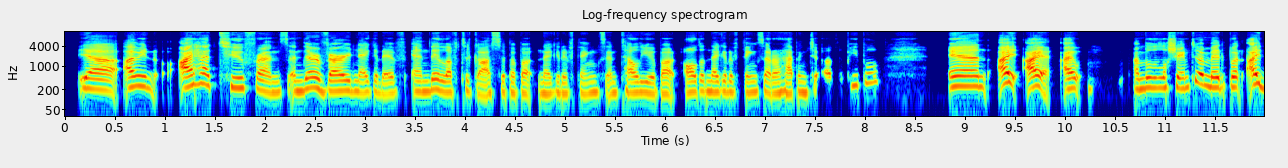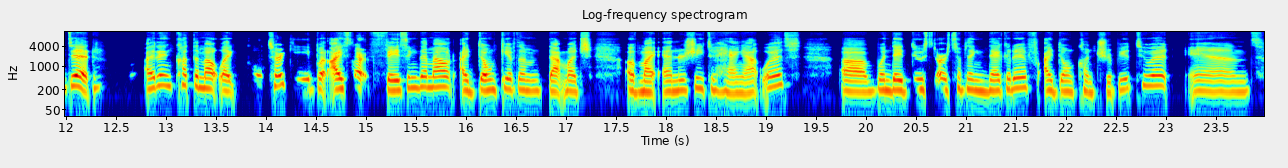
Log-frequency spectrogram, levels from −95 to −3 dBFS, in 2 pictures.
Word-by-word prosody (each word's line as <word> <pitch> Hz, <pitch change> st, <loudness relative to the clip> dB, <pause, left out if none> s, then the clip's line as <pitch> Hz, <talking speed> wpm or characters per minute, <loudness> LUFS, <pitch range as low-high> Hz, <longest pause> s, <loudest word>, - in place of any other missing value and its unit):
Yeah. 205 Hz, -4 st, +4 dB
I 235 Hz, -, +6 dB
mean, 255 Hz, -3 st, -1 dB, 0.2 s
I 235 Hz, -, +10 dB
had 290 Hz, -2 st, +1 dB
2 230 Hz, -3 st, -1 dB
friends 180 Hz, -5 st, -2 dB
and 185 Hz, 0 st, -4 dB
they’re 225 Hz, +1 st, +3 dB
very 185 Hz, +1 st, +4 dB
negative 160 Hz, -1 st, -6 dB, 0.2 s
and 180 Hz, 0 st, -4 dB
they 205 Hz, 0 st, 0 dB
love 170 Hz, -, -3 dB
to 185 Hz, -, -8 dB
gossip 160 Hz, +5 st, -3 dB
about 160 Hz, -1 st, -5 dB
negative 160 Hz, 0 st, -8 dB
things 165 Hz, +2 st, -9 dB
and 160 Hz, -, -7 dB
tell 165 Hz, 0 st, 0 dB
you 160 Hz, -, -3 dB
about 155 Hz, -1 st, -2 dB
all 170 Hz, +1 st, +1 dB
the 185 Hz, -, -6 dB
negative 175 Hz, 0 st, -5 dB
things 170 Hz, +1 st, -6 dB
that 165 Hz, -3 st, -3 dB
are -, -, -2 dB
happening 170 Hz, +2 st, -4 dB
to -, -, -7 dB
other 155 Hz, -, -8 dB
people. 295 Hz, +5 st, -8 dB, 0.7 s
And 255 Hz, 0 st, +6 dB, 0.2 s
I 325 Hz, -, +10 dB
I 485 Hz, -, +9 dB, 0.3 s
I 220 Hz, -, +3 dB, 0.6 s
I’m 210 Hz, -, -1 dB
a 230 Hz, -, +2 dB
little 230 Hz, 0 st, -2 dB
ashamed 235 Hz, -1 st, 0 dB
to 300 Hz, -, +3 dB
admit, 235 Hz, -4 st, +2 dB
but 240 Hz, -, +3 dB
I 295 Hz, -, +8 dB, 0.2 s
did. -, -, +8 dB, 0.5 s
I 210 Hz, -, +1 dB
didn’t 270 Hz, 0 st, -1 dB
cut 275 Hz, -1 st, -1 dB
them 245 Hz, -3 st, +1 dB
out 210 Hz, -, +3 dB
like 180 Hz, -, 0 dB
cold 270 Hz, -2 st, -8 dB
turkey, 300 Hz, +10 st, -1 dB
but -, -, +2 dB
I 205 Hz, -, +8 dB
start 210 Hz, -, 0 dB, 0.2 s
phasing 195 Hz, +4 st, +1 dB
them 245 Hz, -1 st, 0 dB
out. 245 Hz, -1 st, +3 dB
I -, -, -1 dB
don’t 190 Hz, 0 st, +3 dB
give 210 Hz, -2 st, 0 dB
them 195 Hz, -, -3 dB, 0.2 s
that 175 Hz, -, +3 dB
much 175 Hz, -, -4 dB, 0.5 s
of 190 Hz, -, +1 dB
my -, -, +3 dB, 0.2 s
energy 195 Hz, +4 st, -3 dB
to 200 Hz, -, -6 dB
hang 160 Hz, +1 st, -3 dB
out 175 Hz, -, -3 dB
with. 270 Hz, +3 st, +1 dB, 0.6 s
Um, 175 Hz, -1 st, +3 dB
when 195 Hz, -1 st, 0 dB
they 195 Hz, -1 st, +4 dB
do 210 Hz, -, -5 dB
start 210 Hz, -, -2 dB
something 205 Hz, -3 st, -4 dB, 0.2 s
negative, 220 Hz, +5 st, -1 dB, 0.2 s
I -, -, 0 dB
don’t 180 Hz, -2 st, -4 dB
contribute 175 Hz, +6 st, -6 dB
to 270 Hz, -, -5 dB
it -, -, -3 dB, 0.5 s
and, 175 Hz, +1 st, -6 dB
195 Hz, 215 wpm, -22 LUFS, 175-235 Hz, 0.7 s, I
